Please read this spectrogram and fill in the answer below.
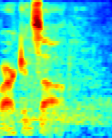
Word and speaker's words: Arkansas: Some people will say R Kansas, right? Some people will say R Kansas instead of Arkansas.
